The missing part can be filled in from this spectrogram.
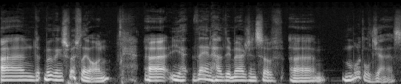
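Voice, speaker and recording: In a dry, close sound with no echo, a voice with a Scottish accent carries lively intonation and vocal fry. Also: man. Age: 70s. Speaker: jazz pianist. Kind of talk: lecture with musical demonstration. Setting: home.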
